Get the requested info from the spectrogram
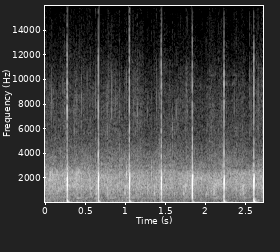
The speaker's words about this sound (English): Let's give our fathers another hand clap. God bless you today. Happy Father's Day, men.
